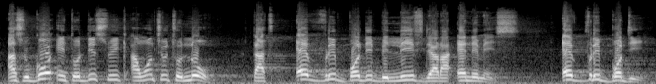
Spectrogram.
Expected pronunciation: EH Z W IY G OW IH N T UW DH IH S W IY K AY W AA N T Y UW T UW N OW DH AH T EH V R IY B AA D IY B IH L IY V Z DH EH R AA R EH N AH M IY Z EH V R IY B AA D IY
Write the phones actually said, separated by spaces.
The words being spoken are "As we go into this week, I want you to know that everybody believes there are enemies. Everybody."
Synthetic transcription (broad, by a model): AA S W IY G OW IH N T UW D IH S W IY K AY W AA N T Y UW T UW N OW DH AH T EH V R IY B AA D IY B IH L IY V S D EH R AA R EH N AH M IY S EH V R IY B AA D IY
